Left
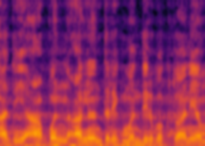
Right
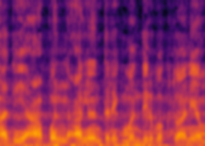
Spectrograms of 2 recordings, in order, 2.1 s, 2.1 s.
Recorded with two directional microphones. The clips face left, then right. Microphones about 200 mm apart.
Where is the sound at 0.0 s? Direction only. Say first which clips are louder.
Right 1 dB; 25° right (ahead or behind).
